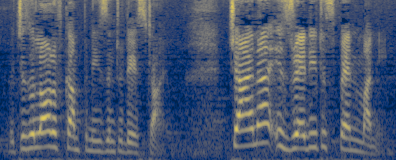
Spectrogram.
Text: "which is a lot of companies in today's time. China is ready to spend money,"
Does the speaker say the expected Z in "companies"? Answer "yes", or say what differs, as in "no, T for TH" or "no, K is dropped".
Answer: yes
